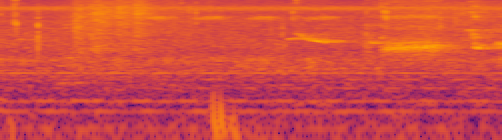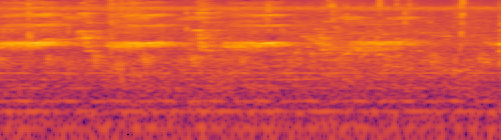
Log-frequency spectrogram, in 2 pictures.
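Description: A bird calling outdoors in a run of short, high chirps, with a single dull knock about a second in.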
